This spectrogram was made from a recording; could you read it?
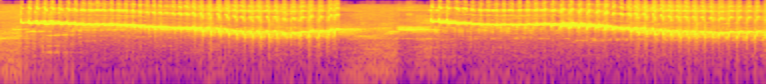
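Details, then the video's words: White-rumped shama song used as training audio before a song contest: loud whistled phrases sliding down from high to mid pitch with a rapid buzzy trill pulsing about four times a second, a brief pause near the middle. "MASTERAN PERSIAPAN LOMBA: Suara untuk Stabilkan Emosi & Kondisi Puncak"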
